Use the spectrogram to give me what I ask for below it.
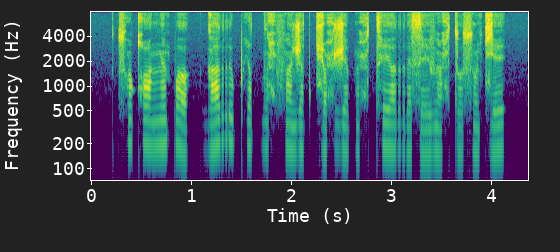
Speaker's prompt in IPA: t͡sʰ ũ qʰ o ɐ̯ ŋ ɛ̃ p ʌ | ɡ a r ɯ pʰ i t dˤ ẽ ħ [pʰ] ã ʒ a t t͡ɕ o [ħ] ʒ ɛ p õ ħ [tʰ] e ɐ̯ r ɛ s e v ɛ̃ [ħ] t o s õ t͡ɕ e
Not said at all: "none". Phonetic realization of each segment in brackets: f, ħ, tʰ, ħ

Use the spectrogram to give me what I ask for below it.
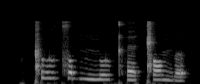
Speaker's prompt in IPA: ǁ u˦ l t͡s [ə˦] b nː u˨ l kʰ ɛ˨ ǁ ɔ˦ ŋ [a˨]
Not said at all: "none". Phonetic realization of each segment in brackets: ɔ˦, ə˨

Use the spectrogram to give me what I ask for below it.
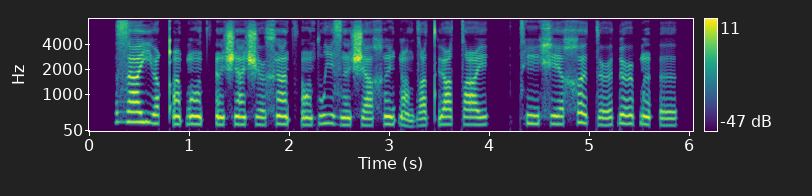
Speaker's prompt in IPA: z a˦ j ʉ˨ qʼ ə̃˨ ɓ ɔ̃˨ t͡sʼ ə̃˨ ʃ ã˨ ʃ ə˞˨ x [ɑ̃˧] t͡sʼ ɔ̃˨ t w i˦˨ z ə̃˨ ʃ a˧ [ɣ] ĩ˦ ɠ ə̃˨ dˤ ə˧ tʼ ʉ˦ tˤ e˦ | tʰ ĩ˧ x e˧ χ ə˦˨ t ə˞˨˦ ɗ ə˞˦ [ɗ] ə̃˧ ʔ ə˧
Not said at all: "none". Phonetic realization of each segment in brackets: ã˧, χ, ɓ

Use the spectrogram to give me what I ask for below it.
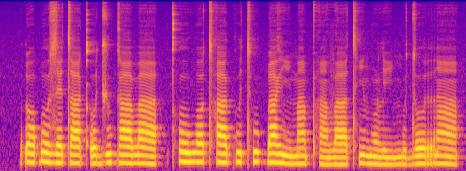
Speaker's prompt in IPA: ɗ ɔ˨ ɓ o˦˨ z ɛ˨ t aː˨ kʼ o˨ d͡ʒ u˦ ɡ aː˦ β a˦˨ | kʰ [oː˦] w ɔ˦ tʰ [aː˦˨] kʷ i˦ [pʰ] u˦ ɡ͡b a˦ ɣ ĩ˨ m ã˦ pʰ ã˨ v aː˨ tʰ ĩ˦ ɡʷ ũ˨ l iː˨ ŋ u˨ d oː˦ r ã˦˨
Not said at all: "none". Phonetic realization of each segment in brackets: oː˦, aː˦, tʰ

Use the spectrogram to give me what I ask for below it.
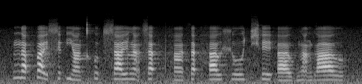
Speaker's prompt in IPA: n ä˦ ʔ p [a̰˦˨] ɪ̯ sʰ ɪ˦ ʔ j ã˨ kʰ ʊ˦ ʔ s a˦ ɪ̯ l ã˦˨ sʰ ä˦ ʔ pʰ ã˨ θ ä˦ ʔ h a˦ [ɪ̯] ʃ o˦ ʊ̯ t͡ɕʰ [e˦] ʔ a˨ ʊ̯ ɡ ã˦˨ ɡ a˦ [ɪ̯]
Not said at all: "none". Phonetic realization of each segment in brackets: a̰˦˨, ʊ̯, e˦, ʊ̯

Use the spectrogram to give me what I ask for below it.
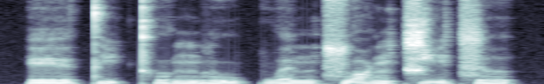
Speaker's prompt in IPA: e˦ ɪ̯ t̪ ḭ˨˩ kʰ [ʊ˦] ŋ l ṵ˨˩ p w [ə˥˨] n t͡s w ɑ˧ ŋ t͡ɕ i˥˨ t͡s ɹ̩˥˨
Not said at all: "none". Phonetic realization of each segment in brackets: ʊ˦, ə˨˦

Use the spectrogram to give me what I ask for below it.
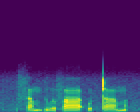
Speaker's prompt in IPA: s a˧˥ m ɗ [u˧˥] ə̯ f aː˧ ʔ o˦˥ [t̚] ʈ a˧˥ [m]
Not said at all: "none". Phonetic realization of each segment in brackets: u˧˥, t̚, m

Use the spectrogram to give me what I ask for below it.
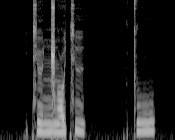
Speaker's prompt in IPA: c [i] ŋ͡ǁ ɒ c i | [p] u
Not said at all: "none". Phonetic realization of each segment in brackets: e, t

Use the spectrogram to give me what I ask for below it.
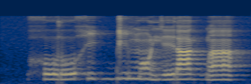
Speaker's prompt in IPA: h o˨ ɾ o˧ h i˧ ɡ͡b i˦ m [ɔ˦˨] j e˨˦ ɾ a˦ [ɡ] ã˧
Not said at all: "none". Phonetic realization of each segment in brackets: ɔ̃˦˨, ɡ͡b

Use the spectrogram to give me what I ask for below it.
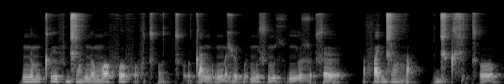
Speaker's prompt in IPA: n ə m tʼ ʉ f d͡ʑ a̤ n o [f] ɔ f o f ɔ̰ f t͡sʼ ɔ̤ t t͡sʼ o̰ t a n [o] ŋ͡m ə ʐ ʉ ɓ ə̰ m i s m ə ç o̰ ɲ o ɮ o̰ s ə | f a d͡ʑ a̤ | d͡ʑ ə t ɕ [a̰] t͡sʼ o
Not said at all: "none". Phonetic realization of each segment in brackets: m, o̰, ə̰

